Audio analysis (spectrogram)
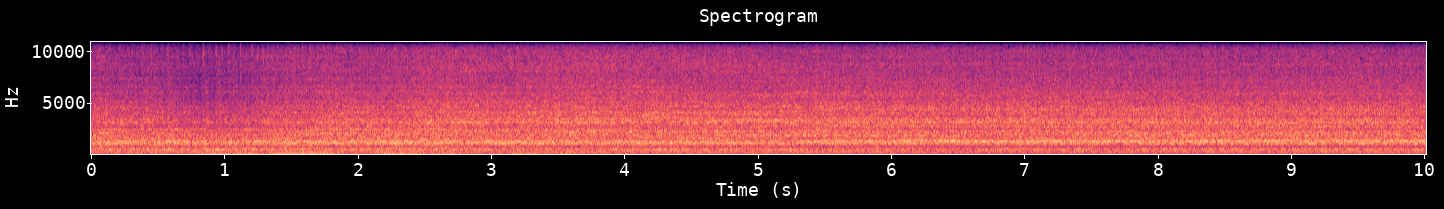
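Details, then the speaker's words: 1984 Puch Maxi two-stroke moped, cold kickstart after stator and points work and carb cleaning: steady idle with raspy, slightly gritty grind under the exhaust buzz; owner suspects worn bearings, not certain. "i think it sounds a little bit grindy in there bearings"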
